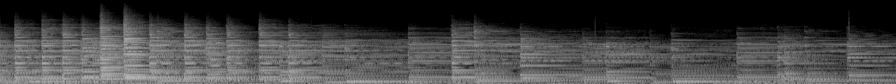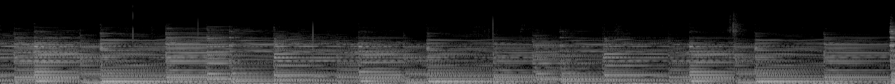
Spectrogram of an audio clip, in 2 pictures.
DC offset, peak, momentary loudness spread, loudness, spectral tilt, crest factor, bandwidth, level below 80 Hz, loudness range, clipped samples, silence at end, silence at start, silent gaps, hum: under 0.1%; -4 dBFS; 13 LU; -25 LUFS; -4.5 dB/octave; 22 dB; 16 kHz; -44 dBFS; 12 LU; under 0.1%; 0 s; 0 s; none; none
